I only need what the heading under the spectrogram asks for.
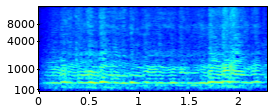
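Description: A fly buzzes continuously, its drone wavering slightly in pitch as it hovers, with no voices present.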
